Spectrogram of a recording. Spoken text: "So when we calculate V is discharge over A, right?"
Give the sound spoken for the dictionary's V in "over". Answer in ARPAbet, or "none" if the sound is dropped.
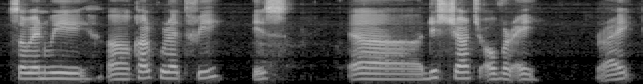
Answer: V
